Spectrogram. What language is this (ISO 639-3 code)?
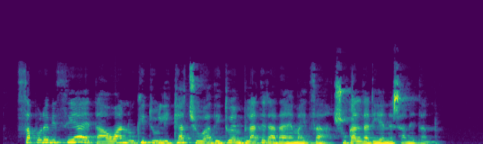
eus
